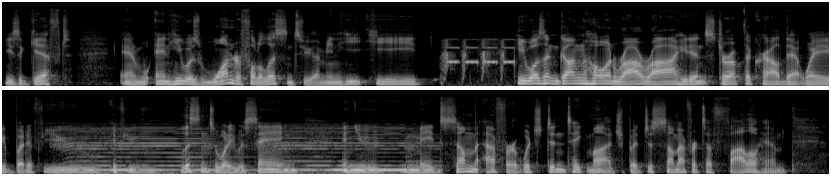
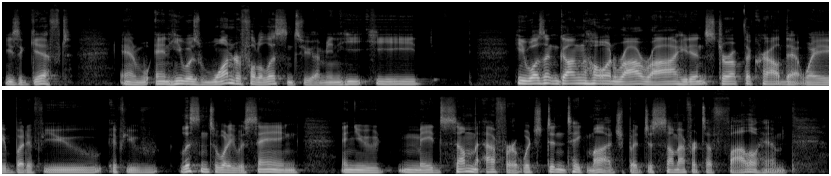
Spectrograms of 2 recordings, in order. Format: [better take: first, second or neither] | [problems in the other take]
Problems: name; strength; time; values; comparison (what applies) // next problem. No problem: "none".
second | alarm; noticeable; at 4.5 s; peak 5 dB below the speech // phone ringing; loud; from 9 to 13 s; peak 2 dB above the speech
